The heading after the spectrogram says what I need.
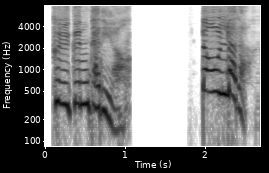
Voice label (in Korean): Vox Skill, kr; Xerah; kings raid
